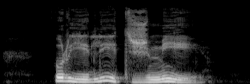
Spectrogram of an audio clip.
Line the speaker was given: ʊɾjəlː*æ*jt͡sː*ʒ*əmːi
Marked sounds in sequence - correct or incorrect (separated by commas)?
incorrect, correct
